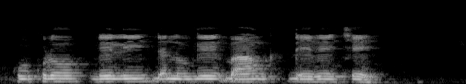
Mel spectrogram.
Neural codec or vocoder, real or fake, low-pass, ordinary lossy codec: none; real; 7.2 kHz; MP3, 24 kbps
